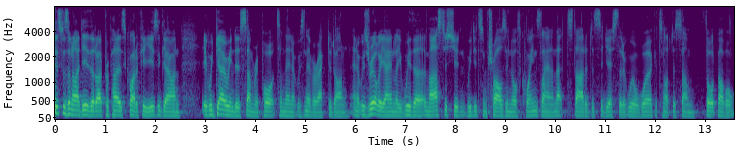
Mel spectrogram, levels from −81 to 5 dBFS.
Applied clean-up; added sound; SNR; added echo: none; none; none; none.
